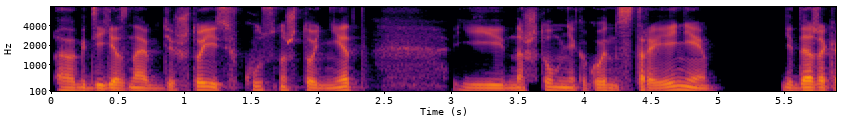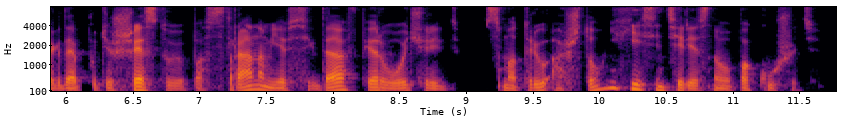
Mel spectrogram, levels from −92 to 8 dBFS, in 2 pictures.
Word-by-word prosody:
а, 110 -3 0
где 100 -1 +1
я 100 0 +4
знаю, 105 -1 +1
где 95 - -6
что 130 - -1
есть 115 -4 +4
вкусно, 130 -2 -4
что 110 -1 0
нет, 115 +4 0 0.6
и 100 -2 -1
на 100 +1 -2
что 120 +4 -3
мне 110 -2 -1
какое 105 -1 -1
настроение. 100 +1 +2 0.5
И 105 - -4
даже 110 +1 +6
когда 95 -1 -1
я - - +1
путешествую 90 -3 +1
по - - -9
странам, 145 -3 +1
я 100 -1 -2
всегда 95 +8 +1
в 135 - -17
первую 105 -4 0
очередь 95 -3 -6 0.2
смотрю: - - -1
а - - -9
что 115 - -4
у 170 - -7
них 200 0 -5
есть 155 -5 +3
интересного 95 -5 +1
покушать? - - -8
105 Hz, 185 wpm, -26 LUFS, 100-120 Hz, 0.6 s, даже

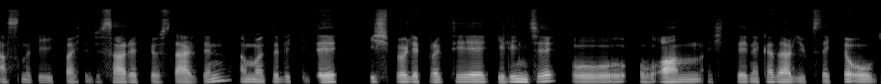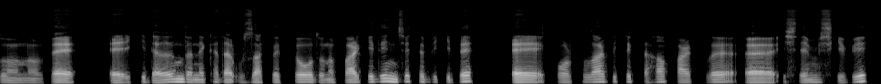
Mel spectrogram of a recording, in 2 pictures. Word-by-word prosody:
aslında 105 0 -6
bir 100 - -8
ilk 100 0 -9
başta 100 0 -5
cesaret 100 0 0
gösterdin 95 - -1
ama 110 -1 -2
tabii 110 +1 -7
ki 105 - -24
de 110 +2 +5 0.3
iş 110 0 -1
böyle 110 0 +3
pratiğe 110 +1 +1
gelince, 125 +7 +2
ooo, 105 +1 0
o 105 -1 -7
an, 110 +1 +5
işte, 105 -1 -5
ne 105 0 -5
kadar 110 -2 +2
yüksekte 100 -1 -5
olduğunu 95 -4 -1
ve, 100 -2 +6 0.4
eee, 95 0 +4
2 100 +3 -9
dağın 125 +4 +4
da 110 - 0
ne 105 0 -1
kadar 110 -1 -1
uzaklıkta 100 +1 -3
olduğunu 110 -1 +1
fark 105 +1 +4
edince, 130 +1 +2
tabii 115 -1 -7
ki 110 - -10
de, 140 +1 +6 0.4
eee, 105 0 +7
korkular 110 +4 -1
bir 115 - -7
tık 120 - -8
daha 120 0 -4
farklı, 105 +2 -1
ııı, 95 0 +5
işlemiş 105 +2 -6
gibi 115 +10 0
105 Hz, 155 wpm, -27 LUFS, 100-115 Hz, 0.4 s, eee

